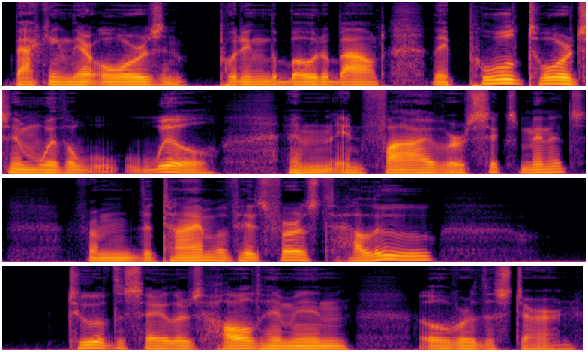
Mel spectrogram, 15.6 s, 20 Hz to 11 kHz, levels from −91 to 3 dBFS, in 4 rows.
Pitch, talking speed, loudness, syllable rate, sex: 95 Hz, 145 wpm, -20 LUFS, 4.0 syllables/s, male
